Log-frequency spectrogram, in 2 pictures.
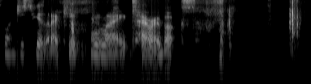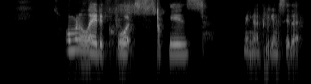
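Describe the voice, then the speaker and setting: A woman's voice: a little high, moderate pace, creaky, pauses often, breathy edge, poor audio. A woman losing her voice, talking enthusiastically about crystal healing as a podcast guest. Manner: enthusiastic, chatty with frequent laughs. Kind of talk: casual podcast interview.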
